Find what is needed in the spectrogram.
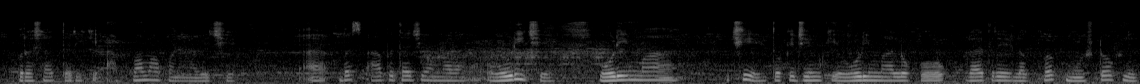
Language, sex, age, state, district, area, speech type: Gujarati, female, 30-45, Gujarat, Junagadh, rural, spontaneous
